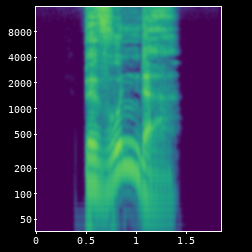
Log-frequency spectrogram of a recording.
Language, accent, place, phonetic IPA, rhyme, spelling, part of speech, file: German, Germany, Berlin, [bəˈvʊndɐ], -ʊndɐ, bewunder, verb, De-bewunder.ogg
- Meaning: inflection of bewundern: 1. first-person singular present 2. singular imperative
